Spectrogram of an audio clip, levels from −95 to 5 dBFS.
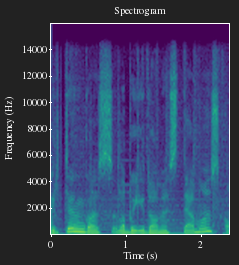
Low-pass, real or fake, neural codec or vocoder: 14.4 kHz; real; none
